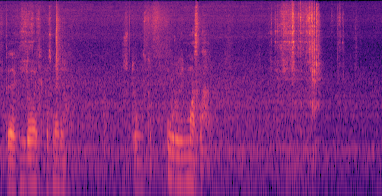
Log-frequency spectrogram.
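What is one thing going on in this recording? A metal dipstick scrapes as it slides out of an engine.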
